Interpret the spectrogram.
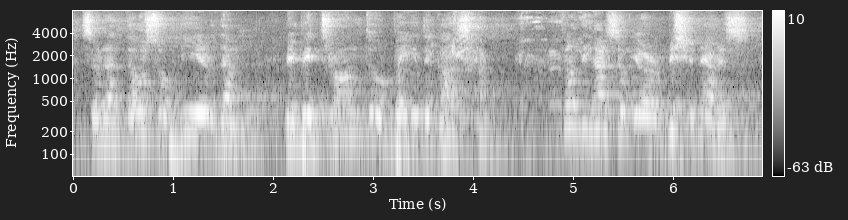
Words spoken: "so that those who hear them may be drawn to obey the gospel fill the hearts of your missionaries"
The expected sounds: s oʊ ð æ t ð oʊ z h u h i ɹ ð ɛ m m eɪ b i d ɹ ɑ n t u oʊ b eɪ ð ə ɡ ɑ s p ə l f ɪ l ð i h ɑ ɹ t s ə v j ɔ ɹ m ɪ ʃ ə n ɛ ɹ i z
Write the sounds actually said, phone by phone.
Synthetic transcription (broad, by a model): s oʊ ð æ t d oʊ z h u h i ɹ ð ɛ m m eɪ b i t ɹ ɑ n t u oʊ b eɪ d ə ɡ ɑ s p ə n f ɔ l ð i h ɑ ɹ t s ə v j ɔ ɹ m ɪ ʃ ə n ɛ ɹ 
